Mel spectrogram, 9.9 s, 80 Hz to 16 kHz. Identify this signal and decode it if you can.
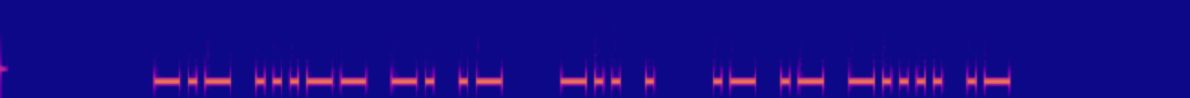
Morse code, heard as a keyed tone, about 17 wpm, 700 Hz. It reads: K3NA DE AA6A
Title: USA Callsign DE Callsign - 4 Characters - 17wpm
